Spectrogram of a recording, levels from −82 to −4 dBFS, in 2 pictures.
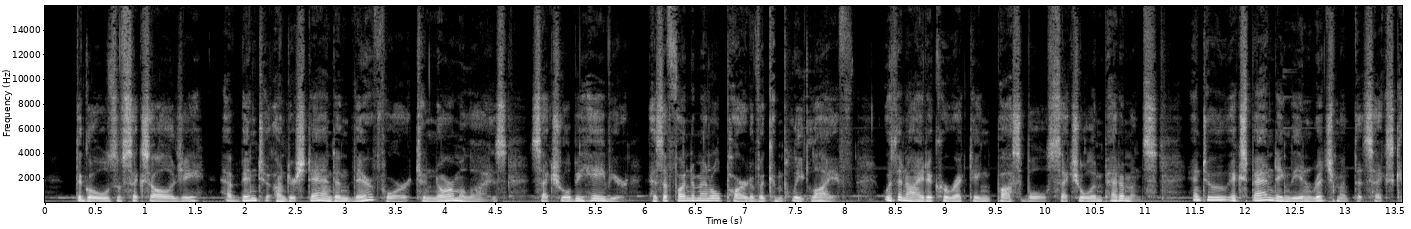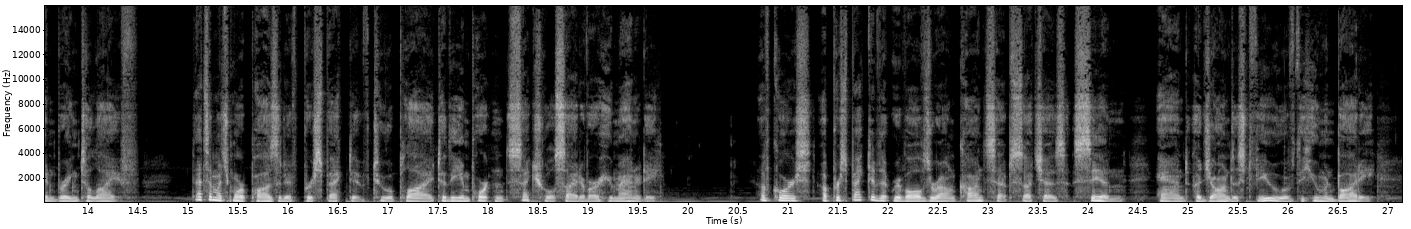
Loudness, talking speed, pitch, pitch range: -19 LUFS, 170 wpm, 130 Hz, 115-155 Hz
